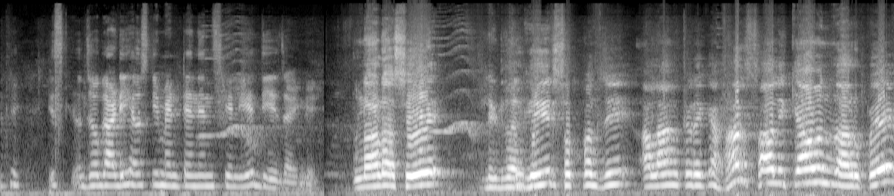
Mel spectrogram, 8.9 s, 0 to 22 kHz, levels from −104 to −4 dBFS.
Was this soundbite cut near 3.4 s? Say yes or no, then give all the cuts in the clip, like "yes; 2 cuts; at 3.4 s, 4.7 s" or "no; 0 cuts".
yes; 1 cut; at 3.4 s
